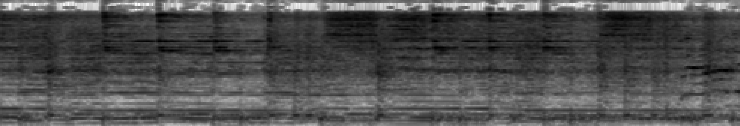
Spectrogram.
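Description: Rock band playing live: guitar, bass and drum kit in a steady instrumental passage with no singing.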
